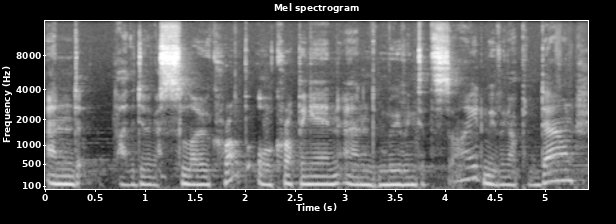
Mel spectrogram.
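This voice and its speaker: A man's voice: mid-range voice, moderate pace, over music. Chatty man explaining video editing. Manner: chatty, relaxed, with fillers and laughs. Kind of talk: casual screen-recorded tutorial.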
